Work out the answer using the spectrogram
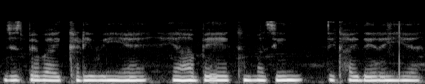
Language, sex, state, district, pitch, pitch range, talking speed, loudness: Hindi, female, Uttar Pradesh, Lalitpur, 190 Hz, 185-195 Hz, 185 wpm, -10 LUFS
